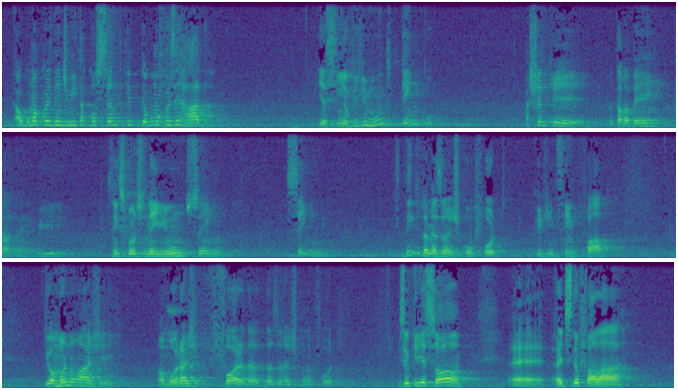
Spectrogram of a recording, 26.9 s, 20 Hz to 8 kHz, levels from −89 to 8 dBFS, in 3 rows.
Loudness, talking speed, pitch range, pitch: -19 LUFS, 145 wpm, 155-230 Hz, 180 Hz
